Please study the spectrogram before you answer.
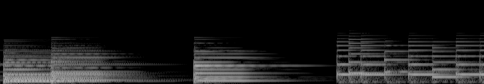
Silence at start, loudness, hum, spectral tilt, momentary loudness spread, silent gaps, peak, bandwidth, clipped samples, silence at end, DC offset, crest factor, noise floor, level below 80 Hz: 0 s; -29 LUFS; none; -11 dB/octave; 17 LU; none; -14 dBFS; 5.2 kHz; under 0.1%; 0 s; under 0.1%; 16 dB; -55 dBFS; -58 dBFS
